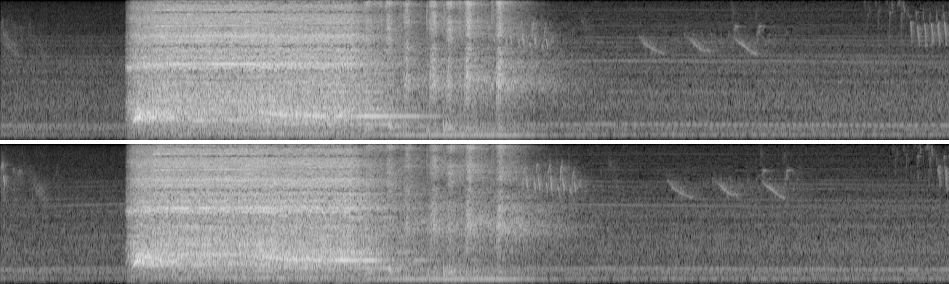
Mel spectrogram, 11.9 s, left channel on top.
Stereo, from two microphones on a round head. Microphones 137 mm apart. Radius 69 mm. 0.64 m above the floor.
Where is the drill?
20° left (ahead or behind), 2.5 m.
